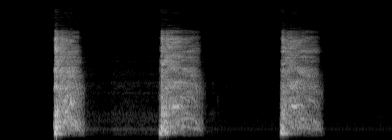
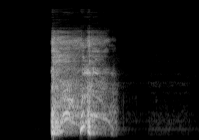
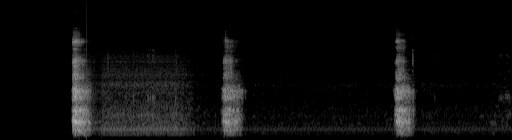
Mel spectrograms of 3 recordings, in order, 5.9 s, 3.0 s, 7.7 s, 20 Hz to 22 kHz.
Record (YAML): three_cough_length: 5.9 s
three_cough_amplitude: 32768
three_cough_signal_mean_std_ratio: 0.36
cough_length: 3.0 s
cough_amplitude: 32767
cough_signal_mean_std_ratio: 0.4
exhalation_length: 7.7 s
exhalation_amplitude: 9805
exhalation_signal_mean_std_ratio: 0.25
survey_phase: beta (2021-08-13 to 2022-03-07)
age: 45-64
gender: Male
wearing_mask: 'No'
symptom_none: true
smoker_status: Never smoked
respiratory_condition_asthma: false
respiratory_condition_other: false
recruitment_source: REACT
submission_delay: 2 days
covid_test_result: Negative
covid_test_method: RT-qPCR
